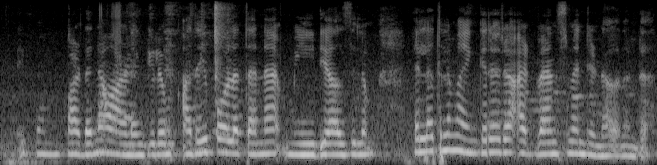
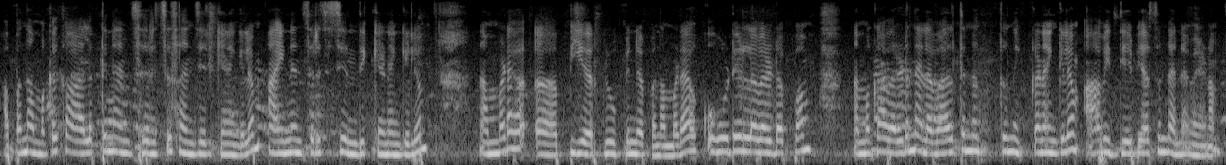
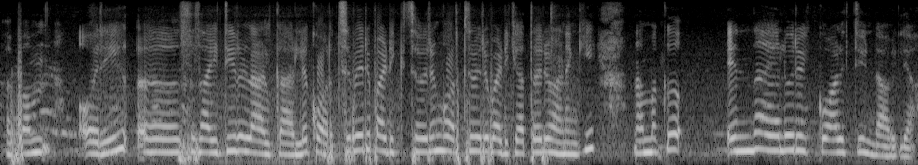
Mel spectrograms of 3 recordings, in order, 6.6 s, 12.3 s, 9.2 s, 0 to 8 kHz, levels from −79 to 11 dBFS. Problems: background conversations at intervals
